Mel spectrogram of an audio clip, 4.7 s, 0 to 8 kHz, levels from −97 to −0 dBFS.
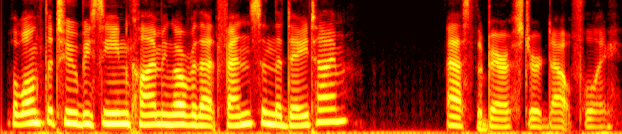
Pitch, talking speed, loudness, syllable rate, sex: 220 Hz, 220 wpm, -15 LUFS, 6.9 syllables/s, female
